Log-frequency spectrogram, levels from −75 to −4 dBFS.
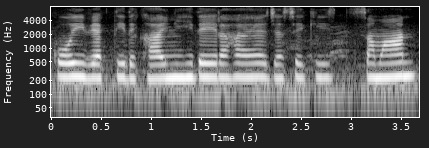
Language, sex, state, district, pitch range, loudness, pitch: Hindi, female, Madhya Pradesh, Katni, 225-235 Hz, -14 LUFS, 230 Hz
